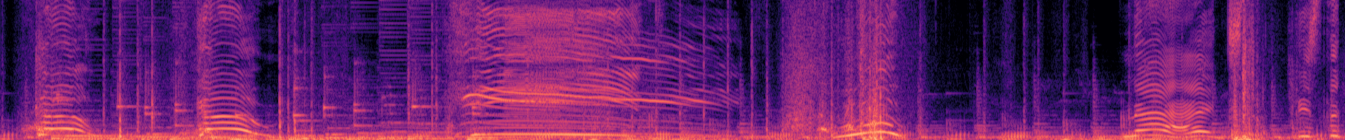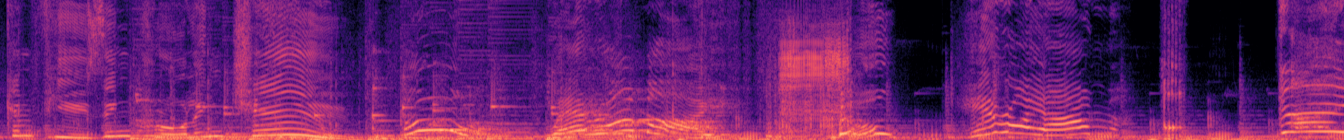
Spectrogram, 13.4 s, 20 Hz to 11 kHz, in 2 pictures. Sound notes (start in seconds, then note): 4.4 thumps; 10.6 pops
